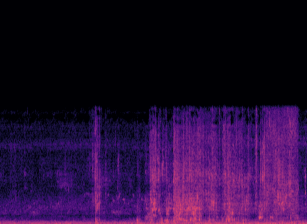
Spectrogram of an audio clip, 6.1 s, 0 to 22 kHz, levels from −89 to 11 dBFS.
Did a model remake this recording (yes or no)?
yes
